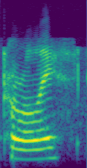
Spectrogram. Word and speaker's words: Parolles: When we heard it in play, they said Parolles and Lasso. That's how, when I looked it up, it said like the British normally pronounce it.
